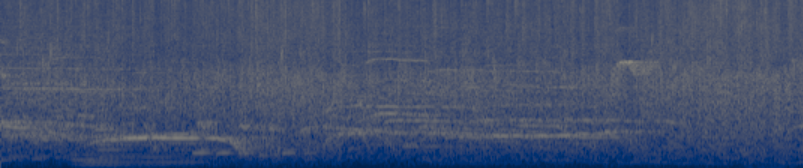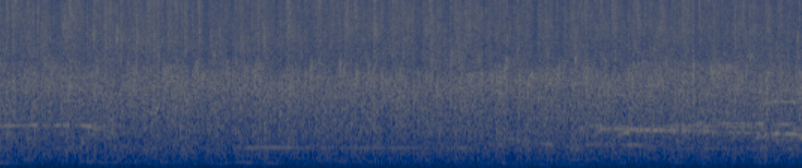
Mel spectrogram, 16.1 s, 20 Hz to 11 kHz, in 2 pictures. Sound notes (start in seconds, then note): 2.9 audience applause continues; 2.9 playful music continues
